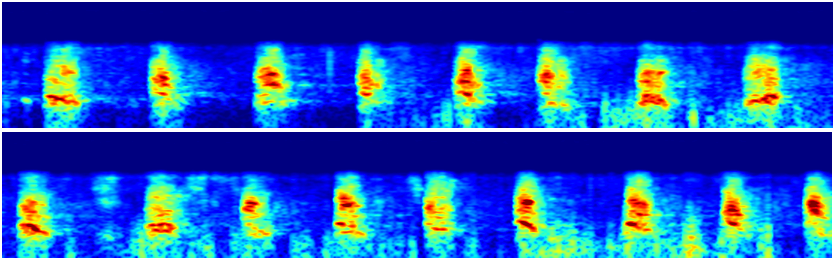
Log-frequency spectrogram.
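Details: Excited American leopard hound on a roll cage, going crazy for a raccoon: a steady, unbroken string of loud barks, close to two per second, each short and punchy.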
